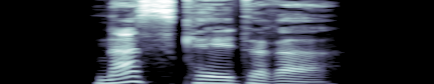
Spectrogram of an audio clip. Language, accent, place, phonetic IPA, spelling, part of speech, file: German, Germany, Berlin, [ˈnasˌkɛltəʁɐ], nasskälterer, adjective, De-nasskälterer.ogg
- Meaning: inflection of nasskalt: 1. strong/mixed nominative masculine singular comparative degree 2. strong genitive/dative feminine singular comparative degree 3. strong genitive plural comparative degree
